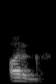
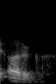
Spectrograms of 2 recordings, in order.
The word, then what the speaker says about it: erg: Centimetre बोल सकता हूँ, अर्ग, ERG, अर्ग, इसको प्रोनाउंस हम करेंगे अर्ग।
